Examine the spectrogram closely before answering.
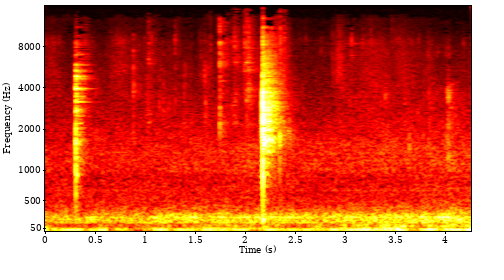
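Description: Metal spoons and forks clinking and scraping on ceramic plates as food is eaten. The loudest clink comes just after two seconds in, with a fainter one near the start and small ticks between.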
